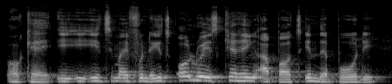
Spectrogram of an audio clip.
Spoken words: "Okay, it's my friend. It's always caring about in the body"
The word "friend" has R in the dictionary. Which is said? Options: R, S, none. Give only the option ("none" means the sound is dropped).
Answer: none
